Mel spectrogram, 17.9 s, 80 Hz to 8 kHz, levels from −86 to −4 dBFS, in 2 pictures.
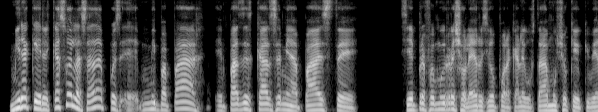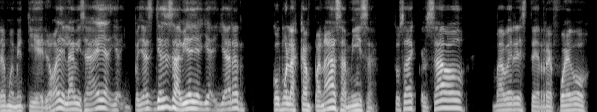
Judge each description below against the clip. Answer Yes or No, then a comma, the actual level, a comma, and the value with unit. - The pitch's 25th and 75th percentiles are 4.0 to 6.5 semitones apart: Yes, average, 4.9 semitones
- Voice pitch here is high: No, medium, 145 Hz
